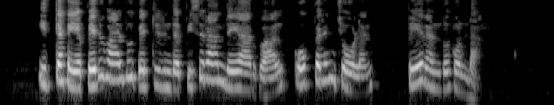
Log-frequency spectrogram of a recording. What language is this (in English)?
Tamil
